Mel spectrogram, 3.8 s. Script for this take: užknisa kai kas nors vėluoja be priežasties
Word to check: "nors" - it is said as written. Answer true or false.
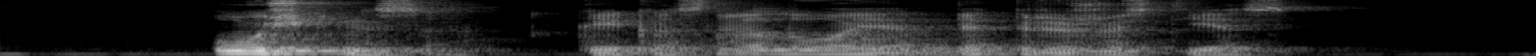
false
